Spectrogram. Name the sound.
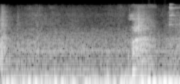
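dogs whimpering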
